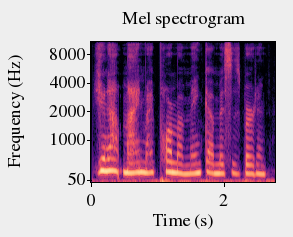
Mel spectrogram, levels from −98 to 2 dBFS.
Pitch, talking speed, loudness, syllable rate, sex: 225 Hz, 175 wpm, -16 LUFS, 4.5 syllables/s, female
